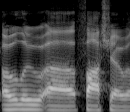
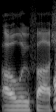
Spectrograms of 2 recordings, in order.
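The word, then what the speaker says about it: Olu Fashanu: Say Olu Fasho, like Tyler said in the chat. Olu Fasho.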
